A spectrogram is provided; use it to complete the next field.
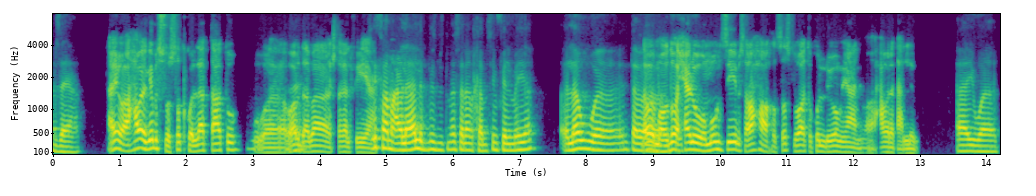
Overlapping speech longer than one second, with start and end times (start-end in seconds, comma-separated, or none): none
